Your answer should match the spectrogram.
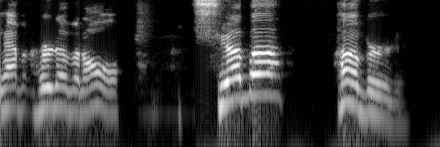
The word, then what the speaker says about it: Chuba: Next, a dark horse, if you will, a name that you haven't heard of at all, Chuba Hubbard. I believe is how you pronounce his first name, is Chuba, from Oklahoma State.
